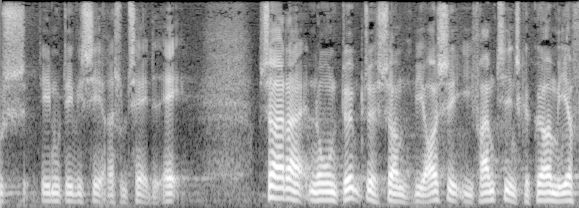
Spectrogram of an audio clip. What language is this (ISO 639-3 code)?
dan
